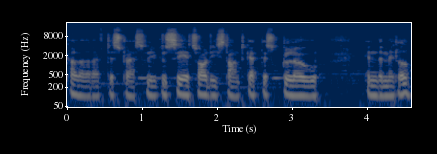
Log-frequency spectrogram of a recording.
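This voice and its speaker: With a Welsh accent, a man speaks in a fairly low, somewhat breathy voice with fairly even intonation. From South Wales. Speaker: craft demonstrator. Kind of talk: live craft tutorial. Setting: studio livestream. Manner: casual, chatty.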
